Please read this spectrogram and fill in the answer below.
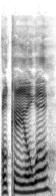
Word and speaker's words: Okeowo: So, last name pronounced Oko.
